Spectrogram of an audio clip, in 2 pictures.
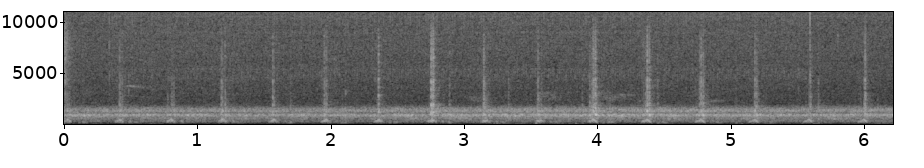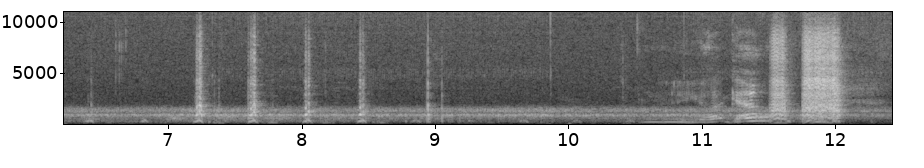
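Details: Fetal heart tones on a BabyBeat handheld fetal Doppler with a 3 MHz probe, with the fetus moving around: rapid, regular whooshing pulses, about 150 beats a minute.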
